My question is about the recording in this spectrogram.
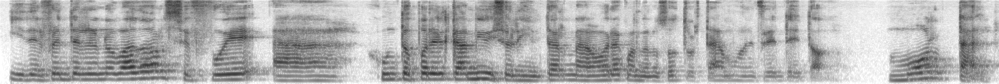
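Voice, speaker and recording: An older Argentine woman tells her story over a video call. She rambles and fills her pauses with many hesitations. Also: mid-range voice. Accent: Argentine Spanish. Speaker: guest speaker, former activist. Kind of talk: testimony in an online political talk.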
